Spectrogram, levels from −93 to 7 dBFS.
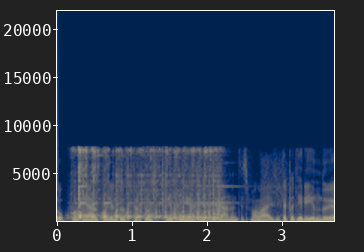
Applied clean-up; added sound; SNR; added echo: none; Dishes, pots, and pans; 0 dB; none.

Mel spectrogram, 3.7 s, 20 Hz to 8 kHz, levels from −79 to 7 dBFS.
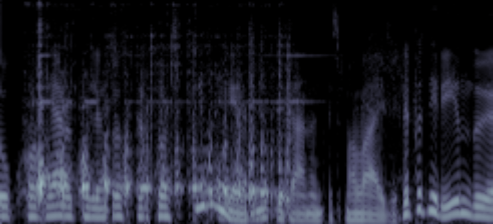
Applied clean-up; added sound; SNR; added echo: neural mask model RNNoise.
